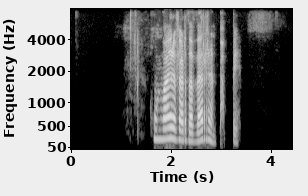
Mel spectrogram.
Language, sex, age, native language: Icelandic, female, 50-59, Icelandic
